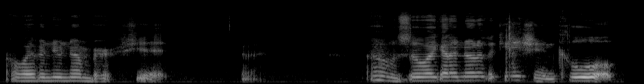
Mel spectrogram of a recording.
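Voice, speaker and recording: A man's voice: a little high, vocal fry, slight background noise. Chatty young man on a webcam. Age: young adult. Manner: chatty, quick asides, says "I'm telling you". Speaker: tech vlogger. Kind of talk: casual screen-recorded tutorial. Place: indoor room.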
